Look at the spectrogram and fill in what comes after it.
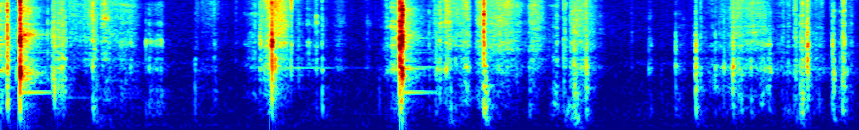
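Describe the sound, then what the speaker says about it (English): Scissors snipping the little corners off paper tags, a few crisp separate cuts with short rustles and quiet gaps between them, close by. "Cut the little corners again."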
